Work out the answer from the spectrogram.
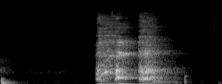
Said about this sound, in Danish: Du har nærmest, undskyld, jeg hoster.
